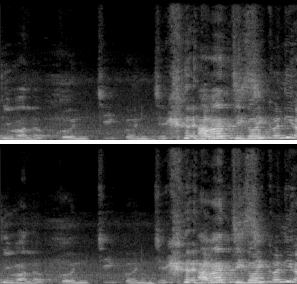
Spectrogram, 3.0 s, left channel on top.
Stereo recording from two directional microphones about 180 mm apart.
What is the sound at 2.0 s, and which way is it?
Speech, 20° right (ahead or behind).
